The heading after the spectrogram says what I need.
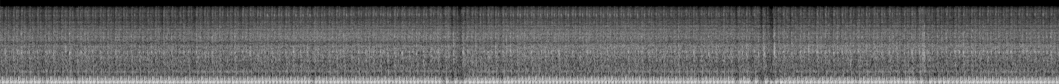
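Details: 1981 Kawasaki KZ440 twin-cylinder motorcycle idling during warm-up with a steady clattering knock riding over the exhaust beat.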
